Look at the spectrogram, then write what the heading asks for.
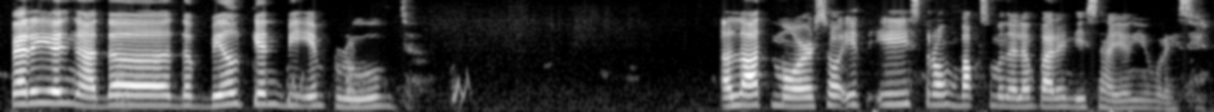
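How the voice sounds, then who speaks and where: A woman's voice: sits high, unhurried, pauses often, fairly bright tone, clear, resonant tone. A woman with a Filipino accent giving casual, chatty livestream game commentary, explaining things as she goes. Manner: chatty, explanatory, switches between two languages. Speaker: game streamer.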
